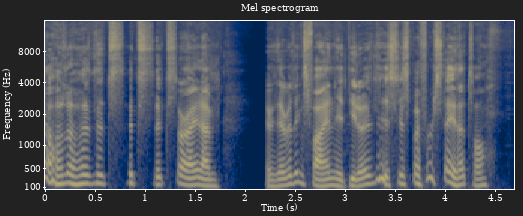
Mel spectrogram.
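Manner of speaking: nervous stammer. Retelling how the guy replied to the speaker's reassurance; imitating a stammering guy. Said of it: "the guy just begins to stammer".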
